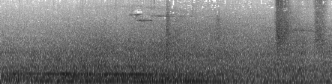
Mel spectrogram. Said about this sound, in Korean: 버스가 와서 지나가는 사이 시야가 닫혔다가 열렸다.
